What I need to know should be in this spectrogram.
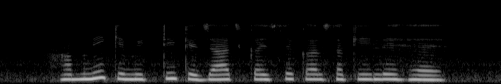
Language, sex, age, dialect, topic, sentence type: Magahi, female, 18-24, Western, agriculture, question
